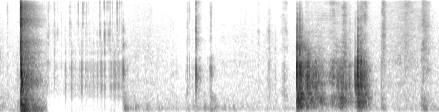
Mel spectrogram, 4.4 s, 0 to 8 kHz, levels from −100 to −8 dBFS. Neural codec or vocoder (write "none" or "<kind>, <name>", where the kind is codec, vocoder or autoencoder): none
